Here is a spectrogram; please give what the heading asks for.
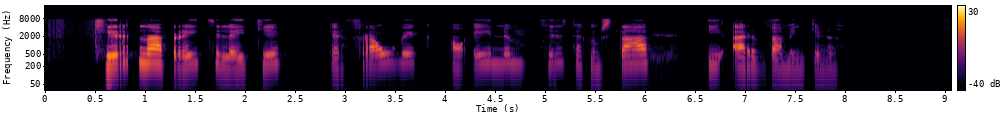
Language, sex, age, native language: Icelandic, female, 40-49, Icelandic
